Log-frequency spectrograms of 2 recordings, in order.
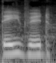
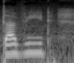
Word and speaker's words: David: jonathan david i know i normally keep on saying david but i realized that his well the pronunciation is actually david and um so yeah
